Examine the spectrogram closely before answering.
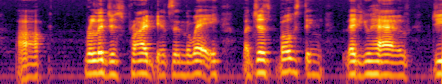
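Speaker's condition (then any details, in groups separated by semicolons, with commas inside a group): Cerebral palsy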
